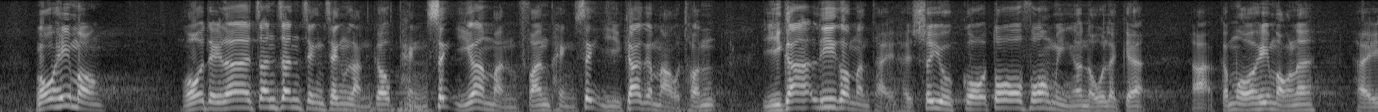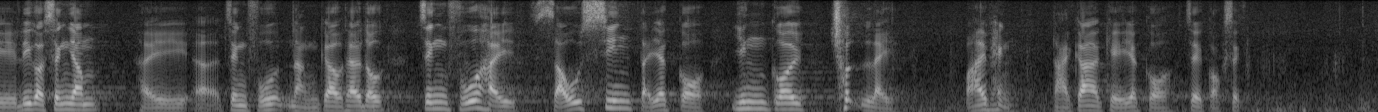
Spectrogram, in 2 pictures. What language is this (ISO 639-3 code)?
yue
